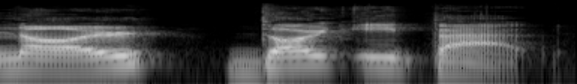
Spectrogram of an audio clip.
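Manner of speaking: slow, drawn-out jungle man voice. Retelling a movie scene where Tarzan meets a lion: imitating Tarzan. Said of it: "He goes up to the lion and is like".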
